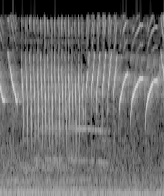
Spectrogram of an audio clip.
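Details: Canary in vigorous song meant to provoke other canaries to sing: a fast trill of rapidly repeated notes, then sweeping down-slurred whistles, over a low background hum.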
